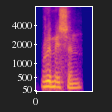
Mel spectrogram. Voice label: "remission", Indian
